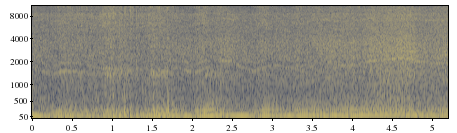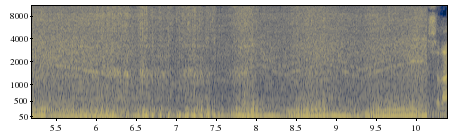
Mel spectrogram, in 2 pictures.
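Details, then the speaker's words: VW Beetle air-cooled flat-four, first start: catches and settles into steady, deep, even beat with slight throttle swells. Normal start and run. "start there that's it started"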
